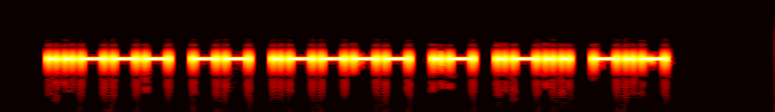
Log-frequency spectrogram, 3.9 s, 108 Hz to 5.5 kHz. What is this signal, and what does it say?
Morse code, heard as a keyed tone, about 30 wpm, 700 Hz. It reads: 2M1ALK
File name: UK MASTER QSOs TRAINING/30WPM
